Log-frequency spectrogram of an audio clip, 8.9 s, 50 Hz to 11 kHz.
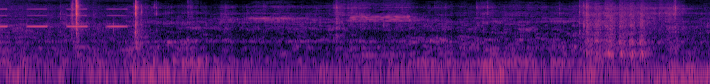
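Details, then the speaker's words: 2011 Maruti Suzuki Swift Dzire diesel after fixing a no-start with blinking immobilizer light, traced to a low 4.5 V supply pin; dash chimes, starts cleanly, steady idle about 900 rpm, no check engine light: normal start and idle. "and starts fine RPM is about 900 no check engine or malfunction light on cluster everything on its place, work is done"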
